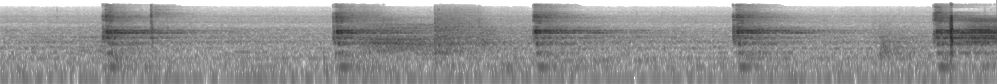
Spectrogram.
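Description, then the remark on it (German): An old clock on a mantelpiece in a small house ticks slowly and steadily, about once a second, each tick a crisp, slightly ringing click over a faint low hum, with nothing else to be heard. “In Omas kleinem Haus war nichts zu hören als das Ticken der alten Rasenuhr auf dem Kaminsims.”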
